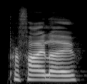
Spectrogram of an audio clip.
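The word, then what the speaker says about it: Profhilo: profo is that how you say it yeah profo oh I feel like this is going to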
